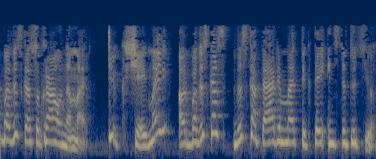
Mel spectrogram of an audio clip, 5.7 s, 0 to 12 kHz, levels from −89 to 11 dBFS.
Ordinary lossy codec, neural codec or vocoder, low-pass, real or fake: MP3, 32 kbps; none; 7.2 kHz; real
